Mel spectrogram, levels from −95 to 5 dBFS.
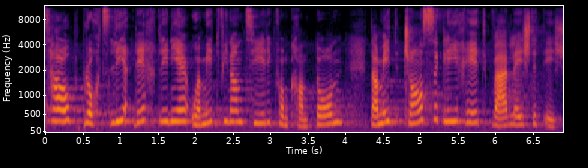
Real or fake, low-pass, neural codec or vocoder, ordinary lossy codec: real; 10.8 kHz; none; MP3, 96 kbps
